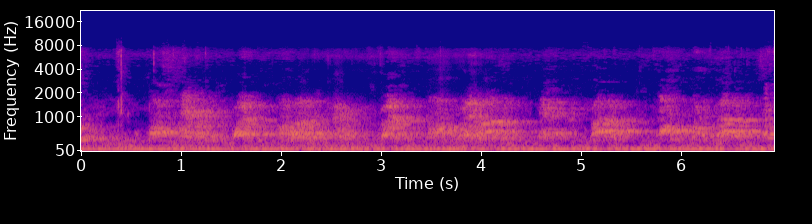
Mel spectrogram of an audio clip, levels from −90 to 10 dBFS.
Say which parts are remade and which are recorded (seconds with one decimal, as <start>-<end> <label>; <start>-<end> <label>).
0.0-2.2 recorded; 2.2-3.0 remade; 3.0-3.5 recorded; 3.5-4.1 remade; 4.1-6.9 recorded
